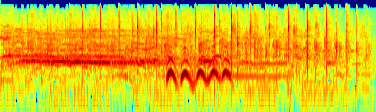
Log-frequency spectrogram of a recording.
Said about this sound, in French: Attachez vos ceintures car ce soir, ça va groover comme jamais à la Cité Métisse. Je vous demande d'accueillir chaleureusement, sous vos applaudissements,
